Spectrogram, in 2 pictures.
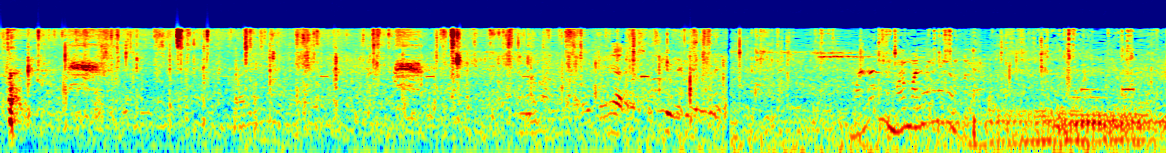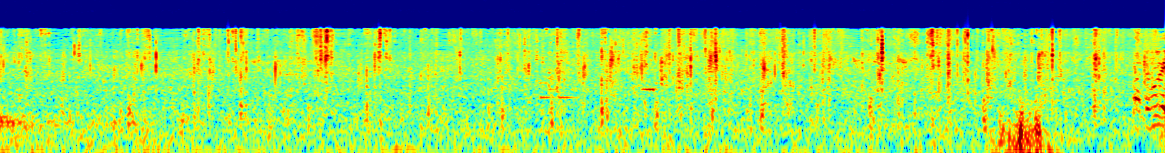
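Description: Footsteps of a group of men scuff and tap on a concrete path.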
